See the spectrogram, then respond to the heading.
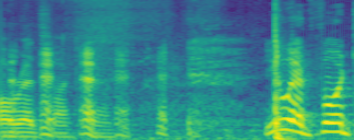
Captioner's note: laughing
